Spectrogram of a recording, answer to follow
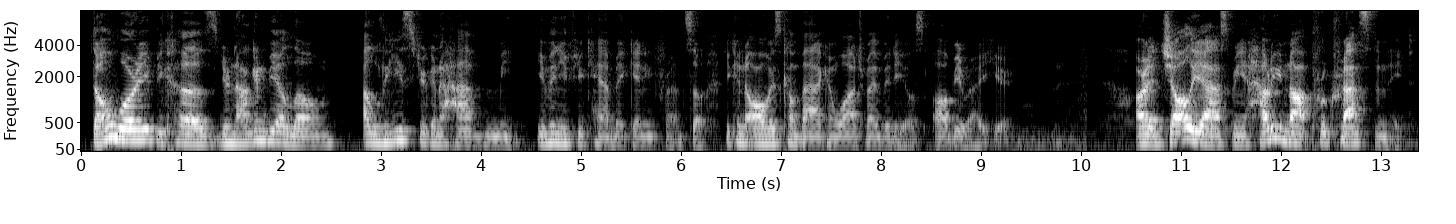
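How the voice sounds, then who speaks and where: A man with a Chinese accent speaks at medium pitch and a moderate pace, with ordinary pitch variation, big swings in loudness and audible room echo. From China (Chongqing), moved to Canada as a child. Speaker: YouTuber. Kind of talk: casual Q and A vlog. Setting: sitting in front of camera with a light.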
